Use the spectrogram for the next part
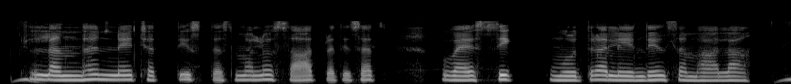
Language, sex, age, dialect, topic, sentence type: Hindi, female, 18-24, Awadhi Bundeli, banking, statement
